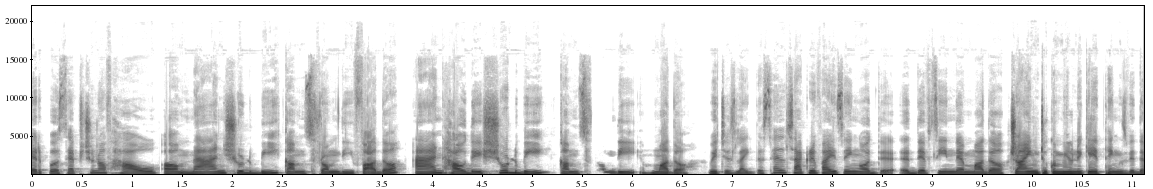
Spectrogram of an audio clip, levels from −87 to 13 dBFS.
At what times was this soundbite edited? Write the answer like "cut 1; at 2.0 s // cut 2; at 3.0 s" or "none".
cut 1; at 1.3 s // cut 2; at 3.8 s // cut 3; at 9.8 s

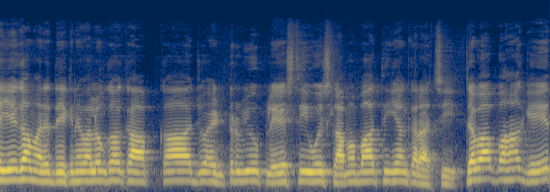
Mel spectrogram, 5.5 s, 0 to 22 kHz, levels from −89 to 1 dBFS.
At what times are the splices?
cut 1; at 4.5 s

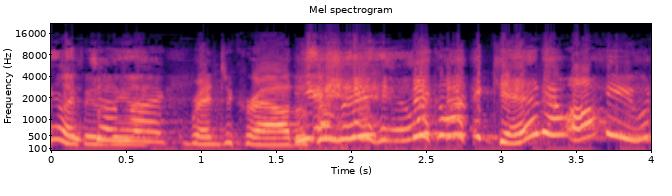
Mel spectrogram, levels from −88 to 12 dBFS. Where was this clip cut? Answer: cut 1; at 2.8 s

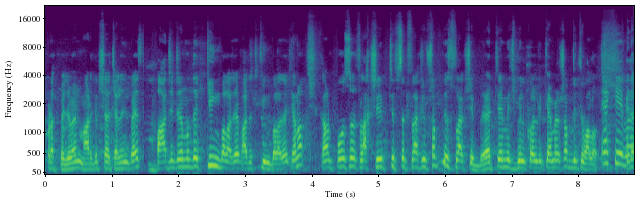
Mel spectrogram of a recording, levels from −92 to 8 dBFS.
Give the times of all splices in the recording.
cut 1; at 1.5 s

